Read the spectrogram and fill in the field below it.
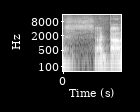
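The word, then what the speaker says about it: subtle: जब थ्योरी करा है, जब किसी शब्द में बी के बाद टी आए तो बी साइलेंट हो जाता है, यानी बी के बाद टी आए तो बी साइलेंट हो जाता है।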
